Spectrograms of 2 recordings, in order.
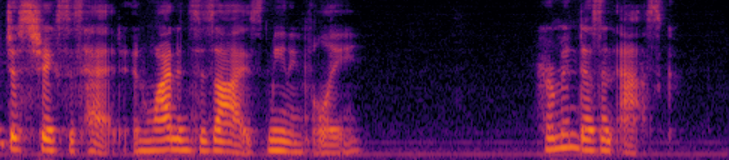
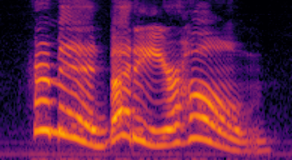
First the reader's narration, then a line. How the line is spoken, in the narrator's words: he exclaims, his voice shrill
